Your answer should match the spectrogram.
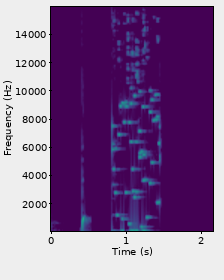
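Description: Logo animation sound effect: a single pop about half a second in, then a short sparkly flurry of blips stepping down in pitch over a low thump, cutting off suddenly.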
